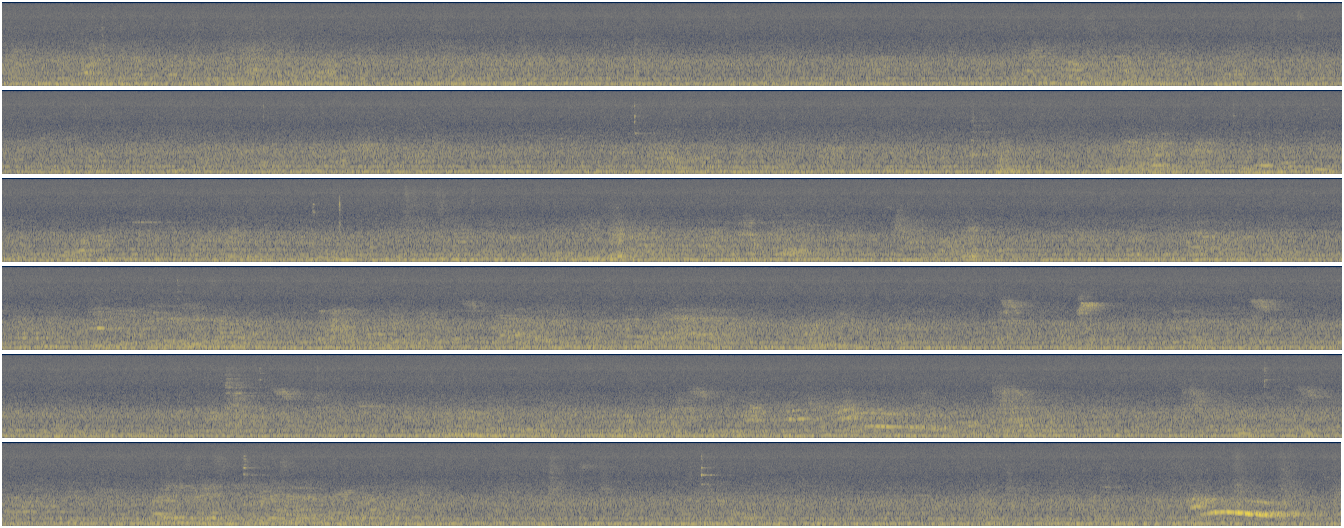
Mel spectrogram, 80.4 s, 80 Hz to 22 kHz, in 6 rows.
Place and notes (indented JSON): {
  "title": "Schwartzkopffstraße, Berlin, Germany - Kirschbaum mit Bienen und anderen Insekten",
  "date": "2020-04-12 13:00:00",
  "description": "Ein Sonntagmittag während des Corona-Lockdowns, ein Kirschbaum in voller Blüte mit, offenbar, Tausenden Insekten, vor allem Honigbienen.\nA Sunday noon during the Corona-lockdown, thousands of all kinds of bees in a fully flowering cherry-tree.\nUna domenica al mezzogiorno durante il cosi detto lockdown, migliaia di una grossa varieta di api in un albero di ciliege.",
  "latitude": "52.53",
  "longitude": "13.38",
  "altitude": "38",
  "timezone": "Europe/Berlin"
}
